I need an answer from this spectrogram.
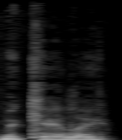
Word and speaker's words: Michele: And the Italian pronunciation is Michele.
